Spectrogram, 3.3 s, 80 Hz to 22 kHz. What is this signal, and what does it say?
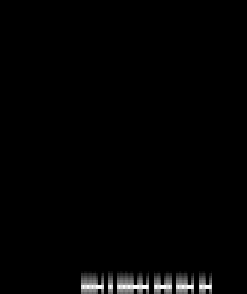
Morse code, heard as a keyed tone, about 41 wpm, 700 Hz. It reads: VE3RUA
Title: Call Signs - 40wpm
